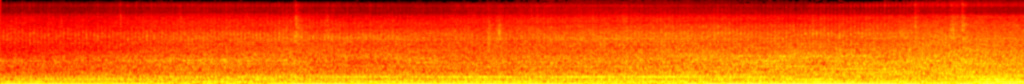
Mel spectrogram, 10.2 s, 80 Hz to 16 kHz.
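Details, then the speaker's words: Almost 20-year-old Craftsman LT2000 riding mower with a new carburetor and new deck spindles holds a steady, even engine drone while mulching with the blades engaged, with no misses or surging; it runs well under load. "all right guys well this machine is running fantastic"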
